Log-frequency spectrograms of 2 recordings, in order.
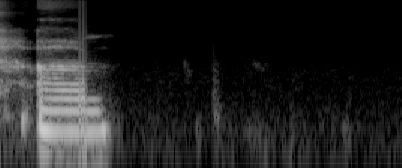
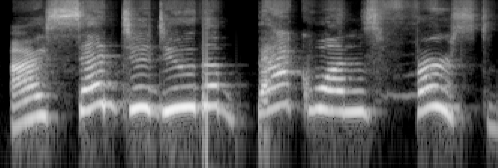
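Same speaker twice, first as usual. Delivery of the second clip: higher, louder, slow crocodile call; 12 semitones higher, 7 dB louder, slower than usual. A narrator's reading. Crocodile calling to the far-off dentist, loud and high. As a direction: boom it across the room like a pushy croc. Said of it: "the crocodile called out".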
